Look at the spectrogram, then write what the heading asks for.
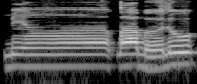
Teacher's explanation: نون کی آواز کو چھپا کر پڑھیں گے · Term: اخفا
